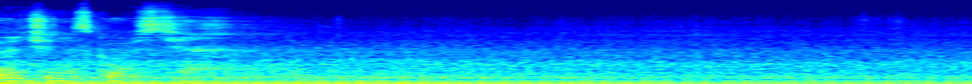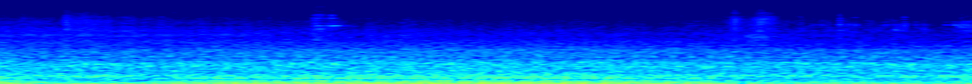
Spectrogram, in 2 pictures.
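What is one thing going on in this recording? A truck engine hums steadily while driving on a highway.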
